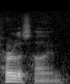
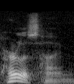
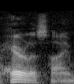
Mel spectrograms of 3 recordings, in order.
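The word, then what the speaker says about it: Herrlisheim: town near it called hurlis the the actual pronunciation of the word hurlis it's hurlisheim i never knew that until we went back to to france a year ago but but the pronunciation is hurlessheim or hairless heim or whatever but not hurtless shine as most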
